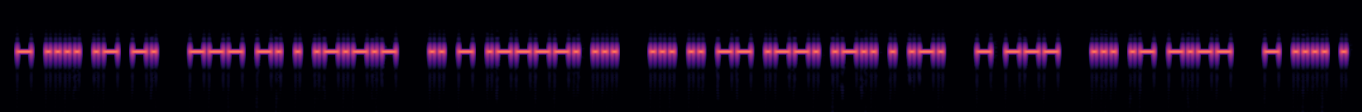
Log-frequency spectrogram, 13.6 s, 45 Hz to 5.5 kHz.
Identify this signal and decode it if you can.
Morse code, heard as a keyed tone, about 25 wpm, 600 Hz. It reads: THAN ONE. IT'S SIMPLER TO SAY THE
